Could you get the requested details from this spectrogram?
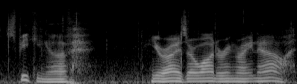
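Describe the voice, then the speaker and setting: A man's voice: mid-range voice, level tone, moderate pace, lightly acted. Male actor as aloof young wanderer, prickly, formal, grudgingly tender, romantic audio roleplay, ambient noise behind. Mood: soft, teasing. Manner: haughty, dry, formal wording with reluctant tenderness.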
